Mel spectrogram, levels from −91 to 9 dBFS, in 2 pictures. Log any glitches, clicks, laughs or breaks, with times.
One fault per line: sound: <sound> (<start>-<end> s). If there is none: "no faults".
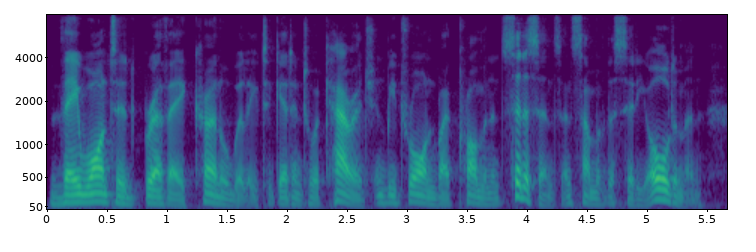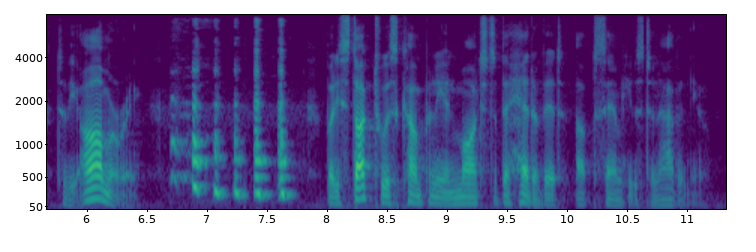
sound: laugh (6.7-7.8 s)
